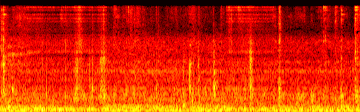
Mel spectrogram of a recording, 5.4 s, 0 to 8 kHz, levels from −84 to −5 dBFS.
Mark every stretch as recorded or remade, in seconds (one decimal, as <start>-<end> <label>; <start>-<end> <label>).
0.0-0.4 recorded; 0.4-1.6 remade; 1.6-3.4 recorded; 3.4-4.1 remade; 4.1-5.4 recorded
